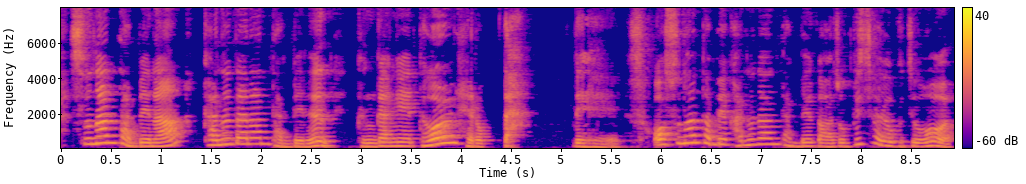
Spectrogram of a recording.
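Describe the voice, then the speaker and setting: A middle-aged woman with a fairly high voice runs an online class, coaxing and upbeat, stopping to lead shouted chants and clapping games. The sound is roomy, with the echo of a hard-walled room. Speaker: school anti-smoking instructor. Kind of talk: online classroom lecture with group exercises.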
